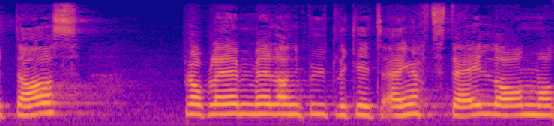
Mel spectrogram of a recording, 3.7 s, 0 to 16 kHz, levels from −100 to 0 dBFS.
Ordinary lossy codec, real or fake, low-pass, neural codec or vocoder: none; real; 14.4 kHz; none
